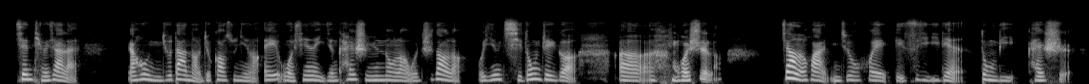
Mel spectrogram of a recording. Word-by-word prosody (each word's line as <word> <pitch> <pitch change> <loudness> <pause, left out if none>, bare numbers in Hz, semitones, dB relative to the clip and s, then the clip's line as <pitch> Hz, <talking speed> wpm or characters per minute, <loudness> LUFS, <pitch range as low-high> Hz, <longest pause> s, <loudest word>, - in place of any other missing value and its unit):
先 235 -1 +2
停 190 -4 -2
下 200 -3 +4
来， - - -2 0.4
然 195 +1 +3
后 235 0 +2
你 185 -4 -3
就 210 +3 -5
大 230 -1 +4
脑 190 - -1
就 - - -5
告 210 -2 0
诉 195 0 -8
你 175 - -5
了： - - -4
“哎， 210 +2 +1
我 180 -6 -1
现 210 +5 -3
在 205 - 0
已 180 - -4
经 175 +1 -5
开 230 +3 -1
始 200 - +3
运 200 0 -1
动 200 -2 -1
了， 180 - 0
我 165 - -5
知 235 - -6
道 235 -5 +4
了， - - -3
我 - - -6
已 - - -7
经 225 +3 -1
启 195 -4 +1
动 240 +4 +1
这 220 -4 -1
个， 180 - +1 0.4
呃， 185 0 +2 0.2
模 190 -1 +3
式 - - +4
了。” - - -7 0.6
这 295 - +6
样 280 - +12
的 200 -5 +3
话， 195 -3 +4
你 175 - -7
就 195 +2 -5
会 190 -3 -3
给 155 - -6
自 170 +9 -9
己 205 - -8
一 195 - -7
点 190 -2 -2
动 215 -5 -1
力 175 -2 -8
开 185 -2 -1
始。 - - +2
195 Hz, 315 characters per minute, -22 LUFS, 185-215 Hz, 0.6 s, 样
